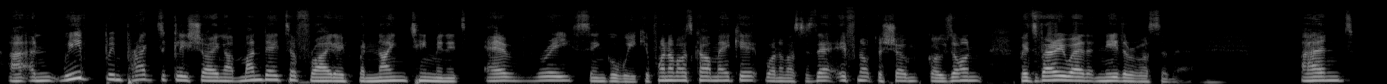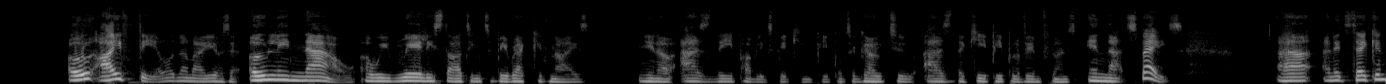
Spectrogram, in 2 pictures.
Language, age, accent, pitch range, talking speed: English, 30-49, British, 150-205 Hz, 180 wpm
